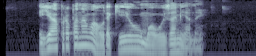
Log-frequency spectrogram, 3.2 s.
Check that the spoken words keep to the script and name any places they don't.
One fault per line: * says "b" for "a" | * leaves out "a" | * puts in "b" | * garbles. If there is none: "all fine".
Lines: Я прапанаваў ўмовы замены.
* puts in "такія"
